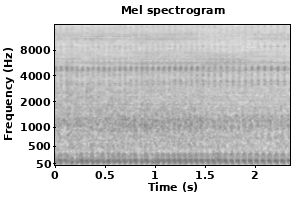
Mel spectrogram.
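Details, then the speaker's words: 1971 Honda CB350 twin, 6,336 miles: even idle with a light, fast clatter on each firing pulse; clattery valves suspected, to be checked and adjusted, not confirmed. "It may be a little uh clattery in the valves, which I don't mind that. Uh, but we'll we'll check them. See if we can dial them down."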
